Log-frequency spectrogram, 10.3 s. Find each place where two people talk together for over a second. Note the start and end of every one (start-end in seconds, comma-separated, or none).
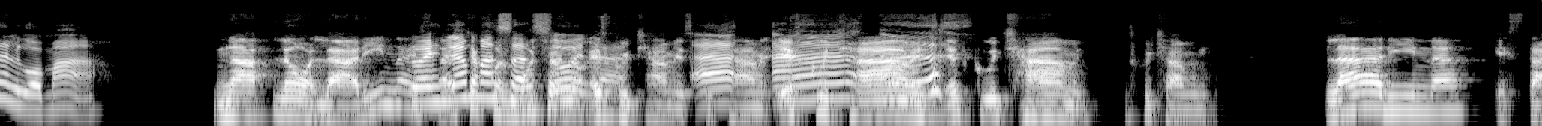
2.6-6.2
